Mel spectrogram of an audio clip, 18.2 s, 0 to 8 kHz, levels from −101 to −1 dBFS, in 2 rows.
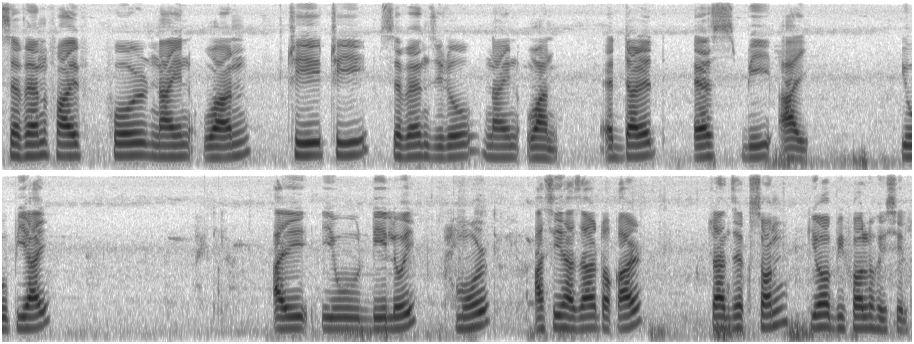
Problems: background conversations at intervals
